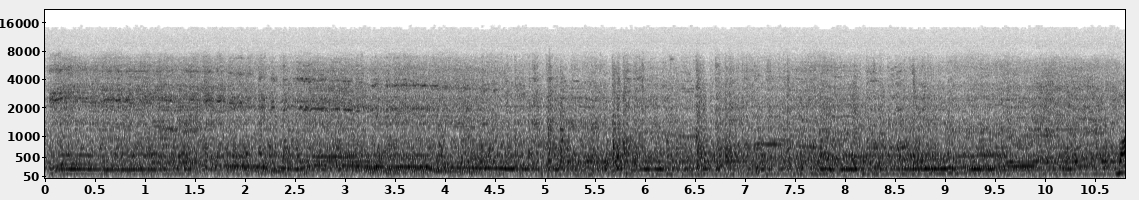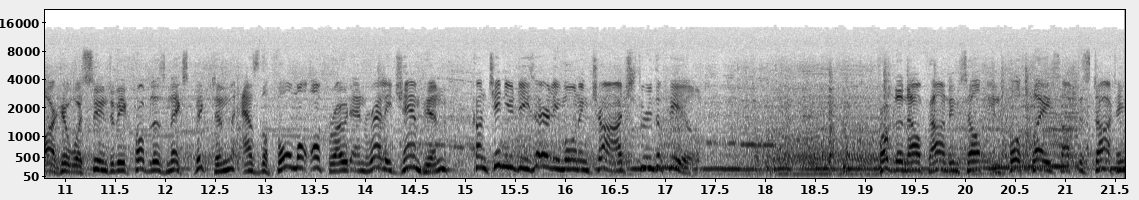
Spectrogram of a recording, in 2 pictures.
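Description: A rally car engine roars and revs hard close by.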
